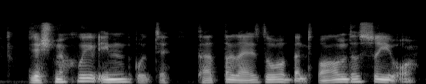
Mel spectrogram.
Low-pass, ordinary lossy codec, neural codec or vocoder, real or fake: 7.2 kHz; AAC, 96 kbps; codec, 16 kHz, 1 kbps, FunCodec, trained on LibriTTS, 50 frames a second; fake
